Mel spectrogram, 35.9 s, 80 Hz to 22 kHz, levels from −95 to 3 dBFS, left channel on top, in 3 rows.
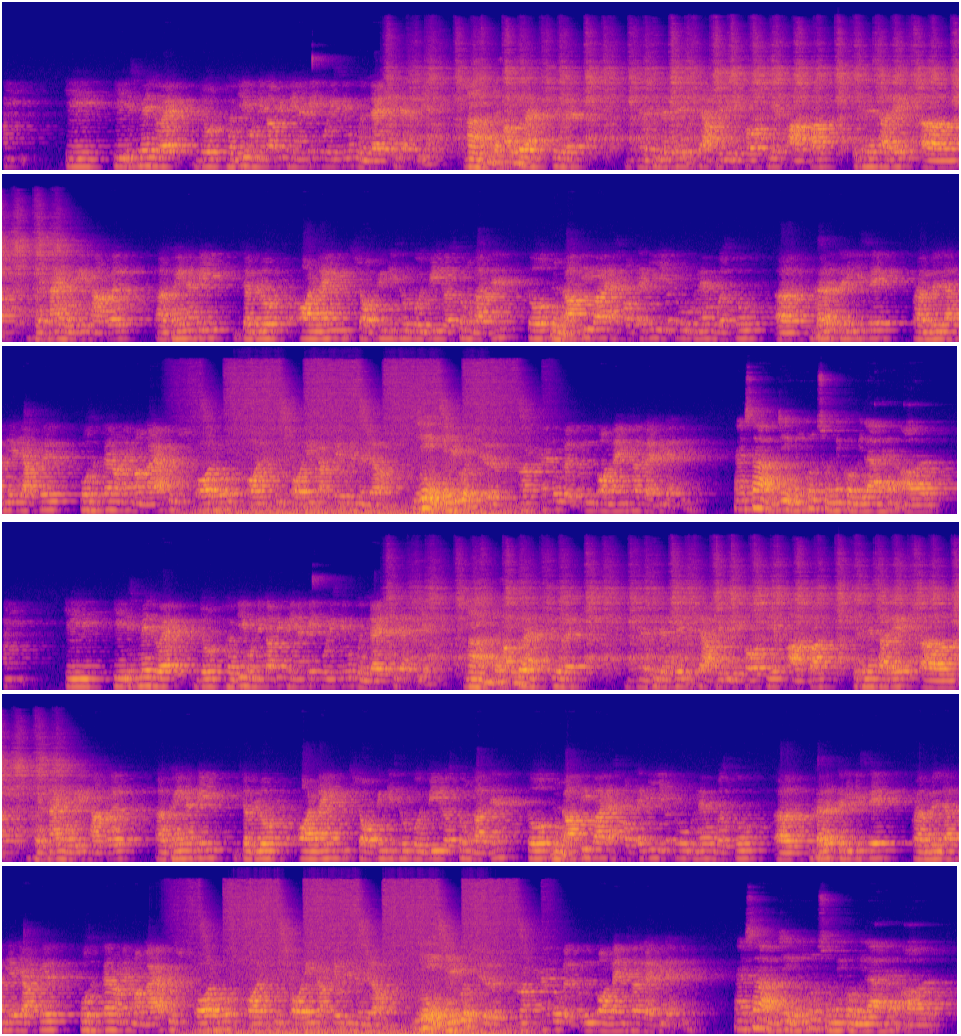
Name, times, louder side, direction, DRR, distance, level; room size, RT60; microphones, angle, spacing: voice 1, 0.8-1.1 1.4-5.4 5.8-6.0 6.2-7.2 7.8-10.3 10.6-12.0 12.3-13.5 13.9-14.6 15.0-18.2 18.5-21.3 21.6-23.0 23.3-24.6 24.9-28.7 29.1-32.5, right 1 dB, 50° right, -7 dB, 0.9 m, -26 dB
sound 1, 4.7-12.8, equal, 40° left, 1.5 m, -32 dB
voice 2, 5.8-6.5 18.8-19.0 29.0-29.8 33.1-35.5, left 1 dB, 65° left, -3 dB, 0.6 m, -23 dB
sound 2, 25.9-30.8, right 1 dB, 25° right, 0.5 m, -31 dB
2.7 x 2.4 x 2.5 m, 1.2 s
head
